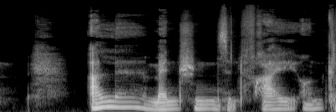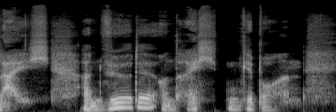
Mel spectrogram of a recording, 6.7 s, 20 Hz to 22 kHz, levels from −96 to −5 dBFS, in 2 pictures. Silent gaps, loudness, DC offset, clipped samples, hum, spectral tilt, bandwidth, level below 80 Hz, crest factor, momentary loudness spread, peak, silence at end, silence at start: none; -34 LUFS; under 0.1%; under 0.1%; none; -5 dB/octave; 18.5 kHz; -60 dBFS; 32 dB; 15 LU; -4 dBFS; 0 s; 0.35 s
